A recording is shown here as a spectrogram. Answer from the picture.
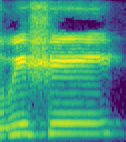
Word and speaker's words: विषी: विषी, विषी, ये जो व पे छोटी की मात्रा है और श जो है वो षटकोण वाला है, तो जीभ को थोड़ा सा मूर्ध्वा पे लगाएंगे रोल करके। तो विषी, विषी इस प्रकार से बोलेंगे।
